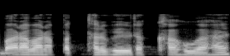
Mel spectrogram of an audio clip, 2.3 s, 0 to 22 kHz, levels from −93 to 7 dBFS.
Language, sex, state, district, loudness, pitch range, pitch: Hindi, male, Bihar, Sitamarhi, -17 LUFS, 125-130 Hz, 125 Hz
